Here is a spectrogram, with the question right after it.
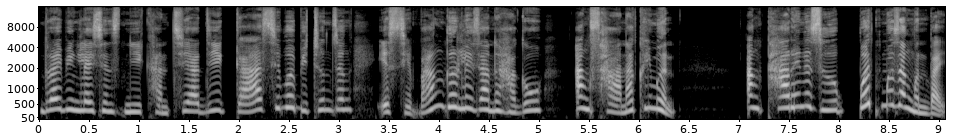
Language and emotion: Bodo, surprised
